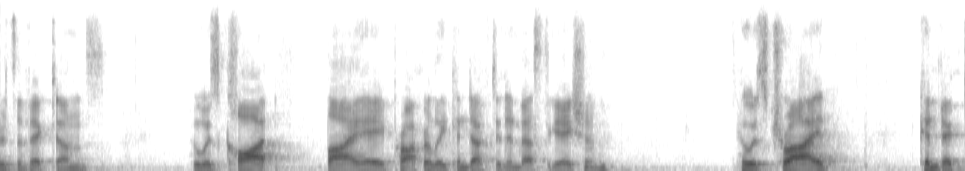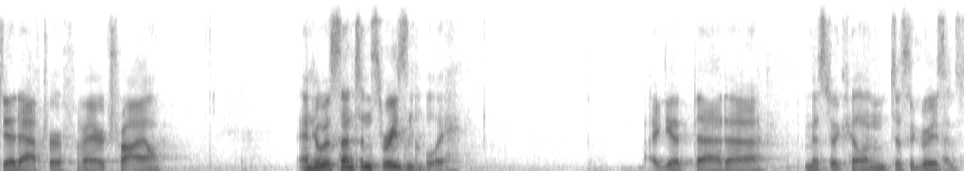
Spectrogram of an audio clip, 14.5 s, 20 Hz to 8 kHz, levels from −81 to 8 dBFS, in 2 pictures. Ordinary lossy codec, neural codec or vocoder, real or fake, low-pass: Opus, 32 kbps; codec, 44.1 kHz, 7.8 kbps, Pupu-Codec; fake; 7.2 kHz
